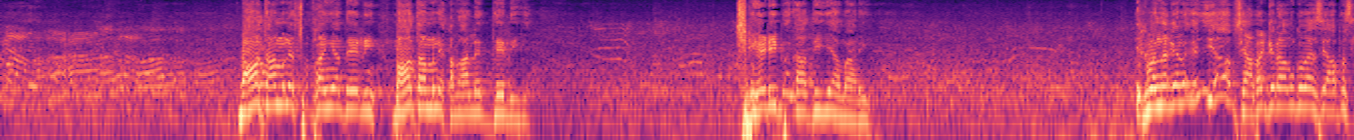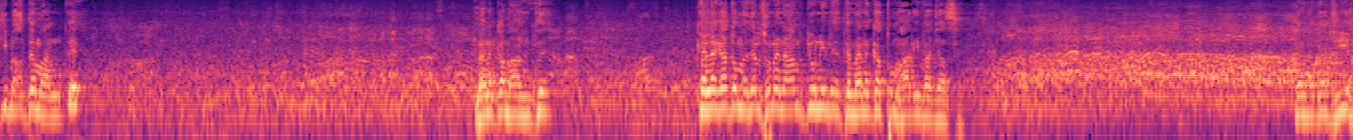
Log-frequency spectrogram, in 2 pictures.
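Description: A man speaks passionately into a microphone through loudspeakers, in bursts of loud, forceful phrases.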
